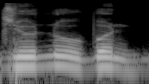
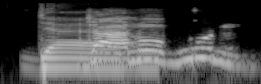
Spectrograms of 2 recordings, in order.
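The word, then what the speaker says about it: جنوب: samalun galun nah ini bacanya janubun Ya januban bukan junubun janub janubun janubun kan ya janubun janun bukan pakai Dom bukan junubun salahubun janubun janubun gbah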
